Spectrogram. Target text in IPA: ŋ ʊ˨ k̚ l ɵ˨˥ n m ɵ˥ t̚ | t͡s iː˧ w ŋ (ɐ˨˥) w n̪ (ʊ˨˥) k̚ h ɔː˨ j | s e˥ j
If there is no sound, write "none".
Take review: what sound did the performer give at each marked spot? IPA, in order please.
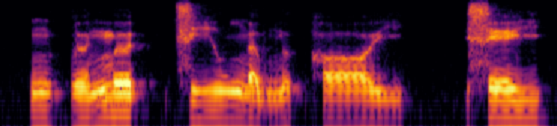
ɐ˨˩, ʊ˨˥

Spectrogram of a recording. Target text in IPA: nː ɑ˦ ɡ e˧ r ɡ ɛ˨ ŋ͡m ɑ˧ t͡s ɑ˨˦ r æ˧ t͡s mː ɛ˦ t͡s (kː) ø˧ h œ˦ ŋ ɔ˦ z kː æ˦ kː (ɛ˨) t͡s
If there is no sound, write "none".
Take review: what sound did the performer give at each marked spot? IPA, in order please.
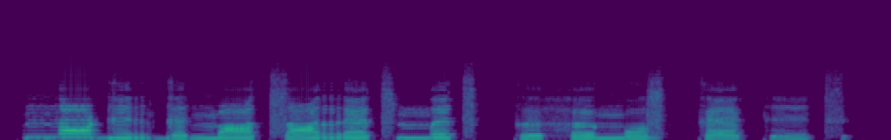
kː, e˨

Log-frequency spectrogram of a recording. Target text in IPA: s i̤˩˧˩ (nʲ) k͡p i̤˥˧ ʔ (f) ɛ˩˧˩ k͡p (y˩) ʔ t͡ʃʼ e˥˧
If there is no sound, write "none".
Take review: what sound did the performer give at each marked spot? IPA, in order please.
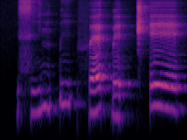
nʲ, f, e˩

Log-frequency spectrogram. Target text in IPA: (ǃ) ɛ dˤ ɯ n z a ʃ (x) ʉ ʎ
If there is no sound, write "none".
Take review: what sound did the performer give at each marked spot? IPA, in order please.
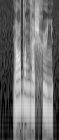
ɾ, x

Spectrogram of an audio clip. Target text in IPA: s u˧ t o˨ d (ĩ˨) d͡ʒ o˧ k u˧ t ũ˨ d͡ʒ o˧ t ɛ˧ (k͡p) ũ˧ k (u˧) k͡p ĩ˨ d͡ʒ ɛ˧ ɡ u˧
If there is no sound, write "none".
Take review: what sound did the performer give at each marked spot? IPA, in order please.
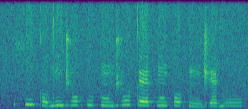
ĩ˧, k͡p, o˧

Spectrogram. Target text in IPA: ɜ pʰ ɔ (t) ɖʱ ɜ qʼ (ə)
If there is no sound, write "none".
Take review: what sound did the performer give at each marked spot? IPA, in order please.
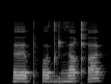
d, ə

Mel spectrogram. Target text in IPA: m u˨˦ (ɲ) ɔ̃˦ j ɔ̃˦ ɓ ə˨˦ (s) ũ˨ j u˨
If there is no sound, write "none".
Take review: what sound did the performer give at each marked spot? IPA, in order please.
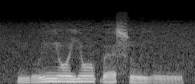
ɲ, s

